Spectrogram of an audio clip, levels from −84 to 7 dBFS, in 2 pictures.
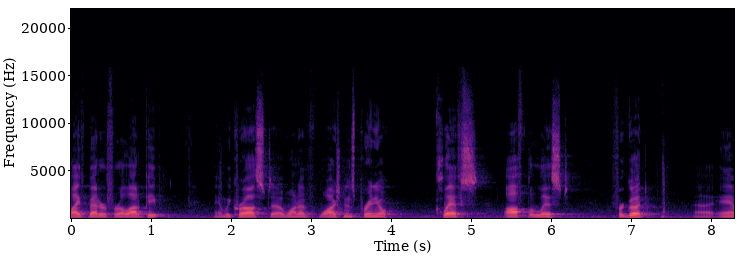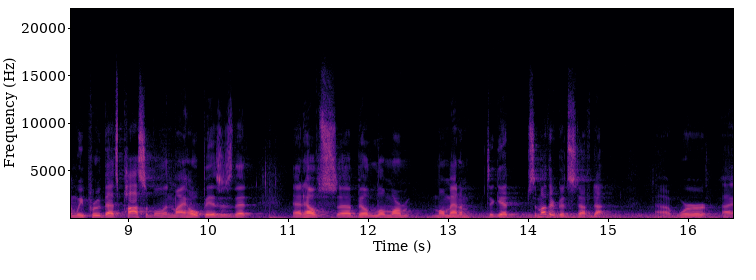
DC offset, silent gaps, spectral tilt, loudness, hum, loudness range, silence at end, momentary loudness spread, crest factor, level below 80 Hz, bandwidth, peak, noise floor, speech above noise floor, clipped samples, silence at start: under 0.1%; none; -5 dB/octave; -34 LUFS; none; 3 LU; 0 s; 14 LU; 20 dB; -66 dBFS; 16.5 kHz; -14 dBFS; -59 dBFS; 26 dB; under 0.1%; 0 s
